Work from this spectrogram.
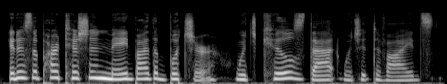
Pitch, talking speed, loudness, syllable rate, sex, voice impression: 240 Hz, 190 wpm, -16 LUFS, 4.7 syllables/s, female, very feminine, young, slightly adult-like, very thin, slightly tensed, slightly weak, very bright, soft, very clear, fluent, very cute, intellectual, very refreshing, sincere, very calm, very friendly, very reassuring, very unique, very elegant, slightly wild, very sweet, lively, very kind, slightly sharp, slightly modest, very light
